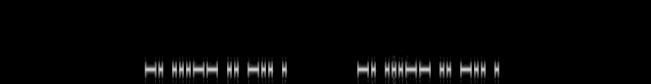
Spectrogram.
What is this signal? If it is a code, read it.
Morse code, heard as a keyed tone, about 36 wpm, 700 Hz. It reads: N3IDE N3IDE
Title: USA Call Signs - 5 Characters - Repeated 2x - 35wpm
